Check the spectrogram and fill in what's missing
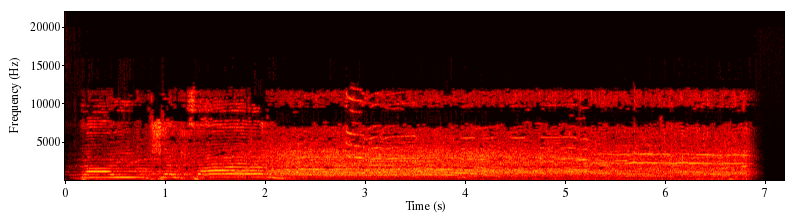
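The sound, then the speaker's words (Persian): Families in Hostages Square in Tel Aviv erupt in loud, sustained shouting and joyful cheering at the news that seven Israeli hostages from Gaza were handed to the Red Cross, with whoops and yells rising over a dense wall of voices for several seconds before cutting off. “با اعلام خبر تحویل 7 نفر از گروگان‌ها به صلیب سرخ، خانواده‌ها در میدان گروگان‌های تل‌آویو فریاد شادی سر دادند.”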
